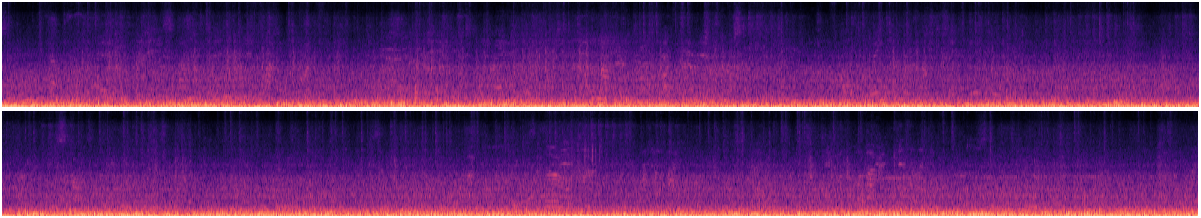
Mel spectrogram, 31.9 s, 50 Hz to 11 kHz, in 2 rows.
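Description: Steady drone of a Volvo B9TL double-decker bus cruising at an even speed, heard from inside the cabin: engine and road noise with no gear changes or sudden events.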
